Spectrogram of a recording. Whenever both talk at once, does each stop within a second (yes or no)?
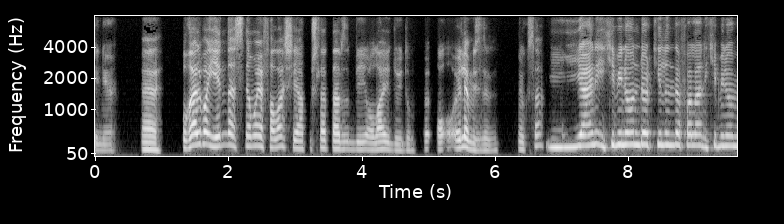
yes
